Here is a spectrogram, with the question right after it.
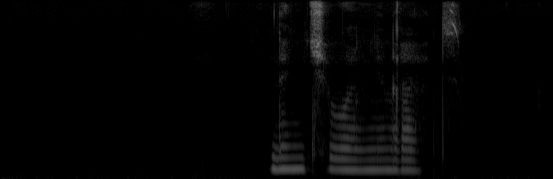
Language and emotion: Russian, sad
